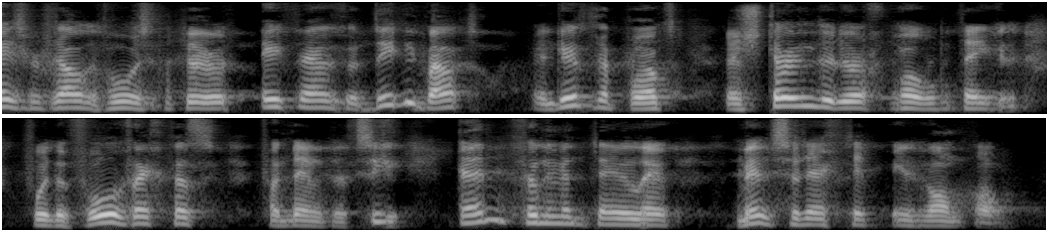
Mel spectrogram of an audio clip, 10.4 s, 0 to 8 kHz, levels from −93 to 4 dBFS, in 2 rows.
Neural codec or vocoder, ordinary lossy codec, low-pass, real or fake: codec, 16 kHz, 1 kbps, FreqCodec, larger model; none; none; fake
